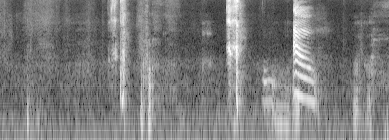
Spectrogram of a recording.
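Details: Dog sneezing: a few short, sharp sneezes with brief snorting breaths and a small whine between them; an ordinary sneeze.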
